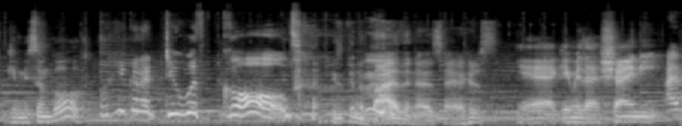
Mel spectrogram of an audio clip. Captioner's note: laughs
